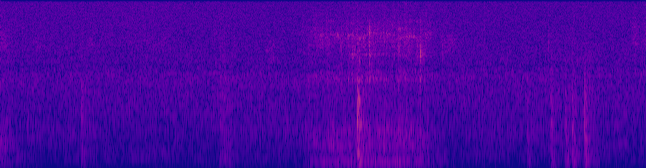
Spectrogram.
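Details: A single low, buzzing, rattly snore on one breath, with a few soft clicks and quiet room noise around it: snoring.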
